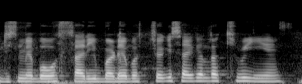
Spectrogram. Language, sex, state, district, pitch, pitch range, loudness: Hindi, male, Uttar Pradesh, Shamli, 140 Hz, 135-155 Hz, -17 LUFS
